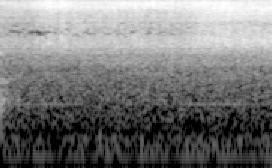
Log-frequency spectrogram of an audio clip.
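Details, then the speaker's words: Tubeless tire just mounted on a Tuff carbon XC mountain bike wheel, beads seated with no wobble: a steady, thin, high-pitched hiss of air leaking at the bead; the fix is to shake the wheel to seal it. "I hear a little bit of air leaking. So that means I've got to do the shake."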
